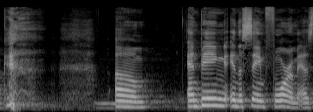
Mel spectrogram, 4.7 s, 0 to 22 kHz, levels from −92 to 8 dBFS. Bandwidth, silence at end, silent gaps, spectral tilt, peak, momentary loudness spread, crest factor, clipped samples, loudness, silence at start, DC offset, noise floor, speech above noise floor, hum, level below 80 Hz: 17 kHz; 0 s; none; -2.5 dB/octave; -10 dBFS; 16 LU; 18 dB; under 0.1%; -27 LUFS; 0 s; under 0.1%; -56 dBFS; 29 dB; none; -74 dBFS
